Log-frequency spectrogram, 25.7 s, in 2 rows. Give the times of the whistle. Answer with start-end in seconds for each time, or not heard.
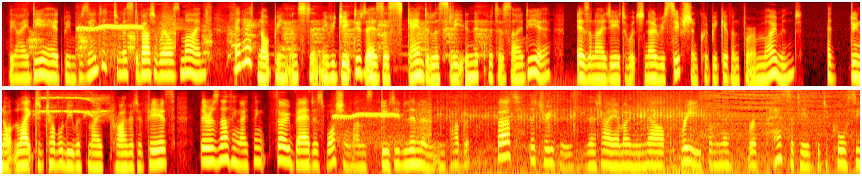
1.1-2.6, 13.2-14.6, 17.8-19.4.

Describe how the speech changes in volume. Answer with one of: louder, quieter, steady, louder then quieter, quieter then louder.
quieter.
